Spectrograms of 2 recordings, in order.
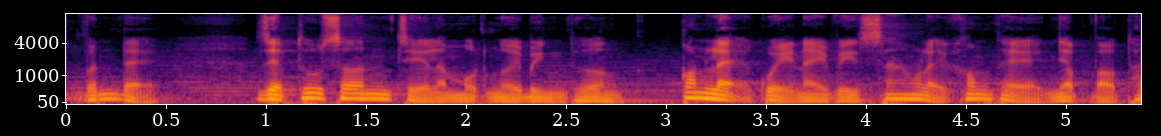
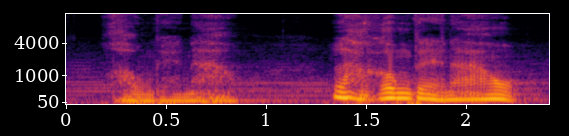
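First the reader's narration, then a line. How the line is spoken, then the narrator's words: Terrified, trembling cry. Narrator (Vietnamese): Diệp Bá lộ ra vẻ hoảng sợ cực độ, cả người run rẩy không ngừng kêu lên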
